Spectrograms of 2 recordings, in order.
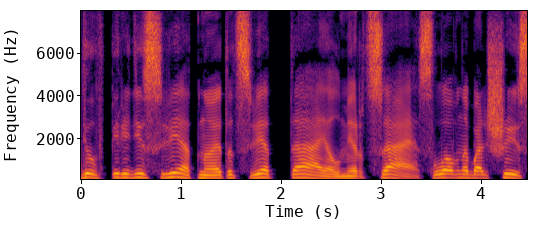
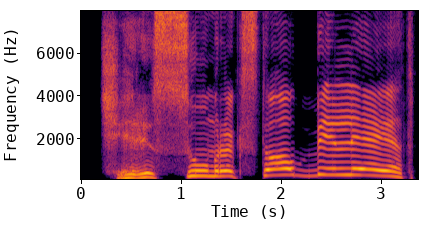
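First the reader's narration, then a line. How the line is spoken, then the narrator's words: Shouting, nearly fainting. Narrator (Russian): прокричал Билл, едва не теряя сознание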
